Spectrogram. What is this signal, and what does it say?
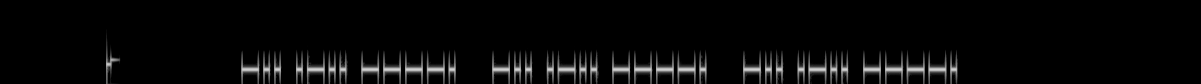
Morse code, heard as a keyed tone, about 22 wpm, 700 Hz. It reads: DL9 DL9 DL9
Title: Callsign Prefixes for Top 25 DXCC - Repeated 3x - 22wpm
